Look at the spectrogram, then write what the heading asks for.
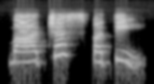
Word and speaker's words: वाचस्पति: वाचस्पति च के ऊपर आघात वाचस्पति रयो निजहा यो निजहा नीरस्व।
